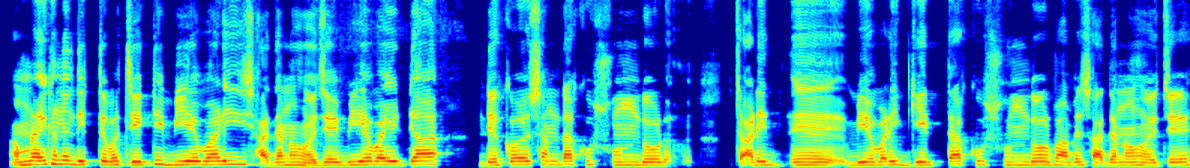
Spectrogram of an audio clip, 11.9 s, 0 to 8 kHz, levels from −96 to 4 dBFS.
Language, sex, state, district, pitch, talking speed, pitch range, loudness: Bengali, male, West Bengal, North 24 Parganas, 160 Hz, 135 wpm, 150-170 Hz, -16 LUFS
